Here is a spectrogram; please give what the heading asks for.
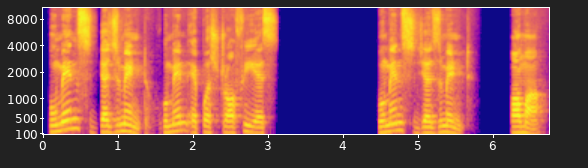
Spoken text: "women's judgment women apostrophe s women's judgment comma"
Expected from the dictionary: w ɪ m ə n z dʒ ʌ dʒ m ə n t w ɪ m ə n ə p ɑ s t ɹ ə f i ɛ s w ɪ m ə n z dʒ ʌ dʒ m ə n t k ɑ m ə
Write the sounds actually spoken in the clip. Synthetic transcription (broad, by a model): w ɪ m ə n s dʒ ʌ dʒ m ə n t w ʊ m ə n ə p ɑ s t ɹ ə f i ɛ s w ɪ m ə n s dʒ ʌ dʒ m ə n t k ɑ m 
